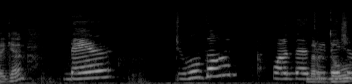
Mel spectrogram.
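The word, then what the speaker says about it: Maer Dualdon: Mare Dualdon, one of the three major Merdulden?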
